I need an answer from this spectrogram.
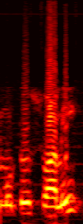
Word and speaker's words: Moutoussamy: இவர் பேர் Samuel முட்டுசுவாமி. MOUTOUSSAMY என்ற வகையிலே மூட்டுசுவாமி என்ற வகையில முத்துசுவாமி என்பதுதான் மூட்டுசுவாமி என்ற வகையில அவர்கள் மொழியில அப்படி உச்சரிக்கிறார்கள் அதை.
